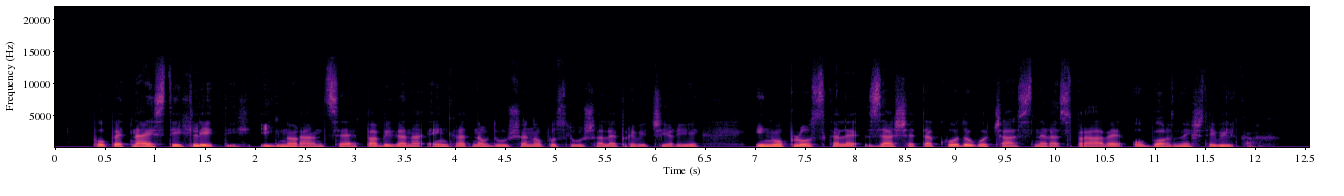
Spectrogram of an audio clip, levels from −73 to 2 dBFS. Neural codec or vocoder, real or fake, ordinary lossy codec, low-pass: none; real; none; 14.4 kHz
